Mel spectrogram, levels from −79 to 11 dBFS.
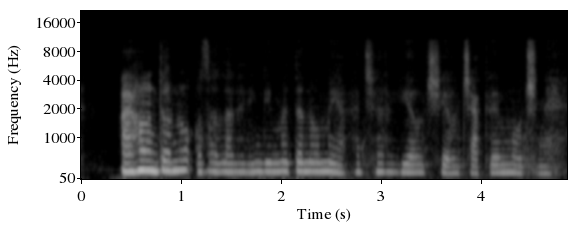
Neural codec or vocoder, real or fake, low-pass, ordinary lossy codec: codec, 16 kHz in and 24 kHz out, 0.4 kbps, LongCat-Audio-Codec, two codebook decoder; fake; 10.8 kHz; none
